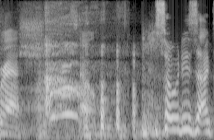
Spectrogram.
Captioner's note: laughing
